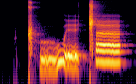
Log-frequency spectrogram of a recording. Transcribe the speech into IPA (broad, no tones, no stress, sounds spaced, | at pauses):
ǁʰ ṵ w ḛ ǁ æ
